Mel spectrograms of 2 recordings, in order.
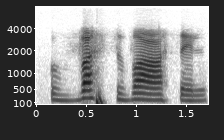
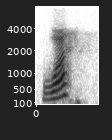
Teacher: Often it's mispronounced or wrongly said as a v, like vasvasil. So it's like a letter W, wa, as you rightly said, was.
